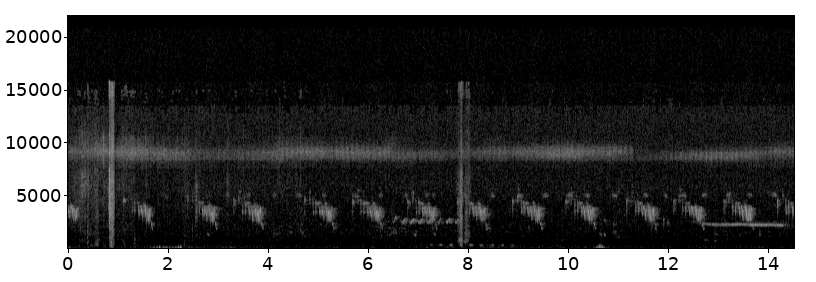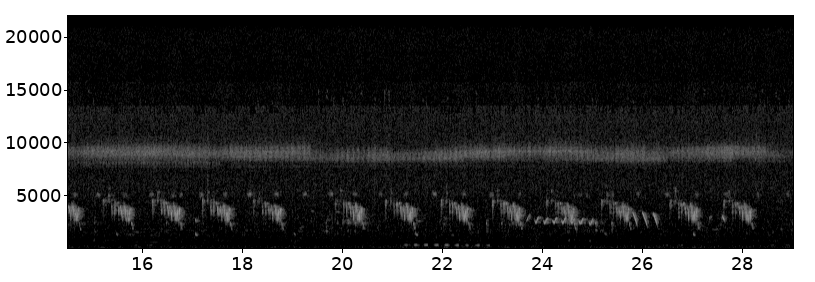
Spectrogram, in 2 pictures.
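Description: Faint, repeated bird call: a short falling chirp given over and over, roughly one every three quarters of a second, against a steady high-pitched hiss.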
